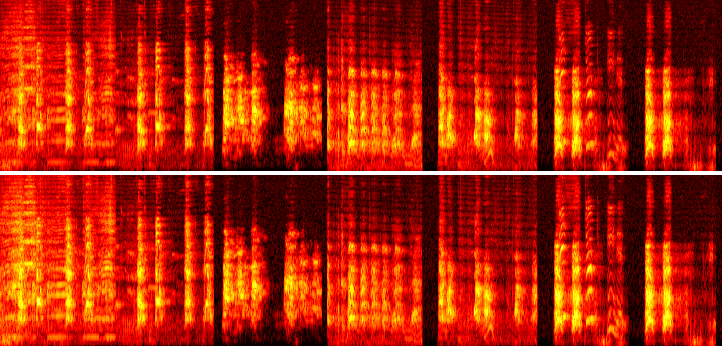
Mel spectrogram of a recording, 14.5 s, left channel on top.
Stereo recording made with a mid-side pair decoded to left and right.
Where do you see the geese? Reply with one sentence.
In this clip you hear the geese on the right.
